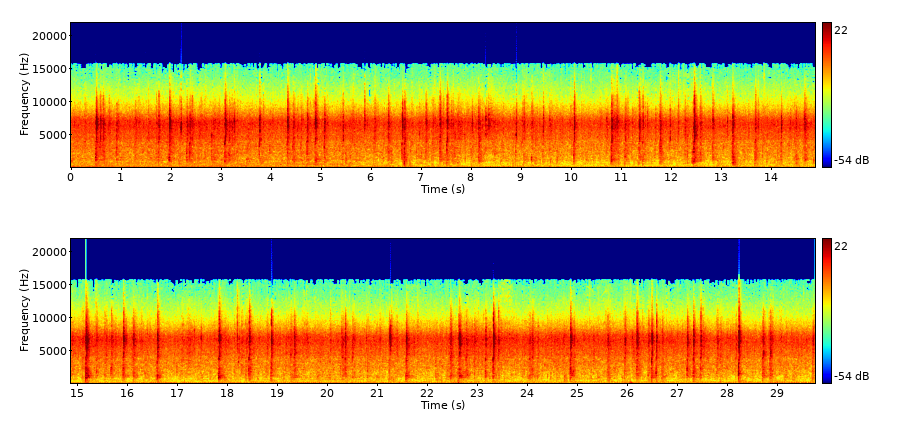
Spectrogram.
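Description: Outdoor ambience of birds calling in the trees, many short sharp calls a few times a second, over a steady low rumble.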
